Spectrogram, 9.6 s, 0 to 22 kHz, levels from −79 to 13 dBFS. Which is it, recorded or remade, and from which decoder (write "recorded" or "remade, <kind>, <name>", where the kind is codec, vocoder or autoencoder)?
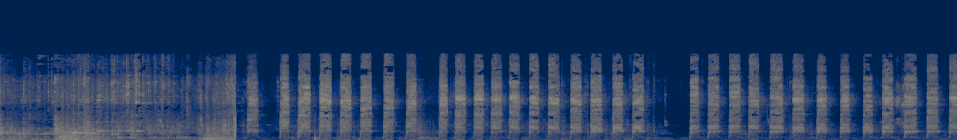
recorded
